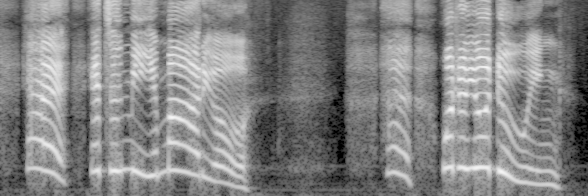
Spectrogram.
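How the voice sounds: A put-on character voice with an Italian accent speaks at an extremely high pitch and a fairly slow pace. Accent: stereotypical Italian.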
